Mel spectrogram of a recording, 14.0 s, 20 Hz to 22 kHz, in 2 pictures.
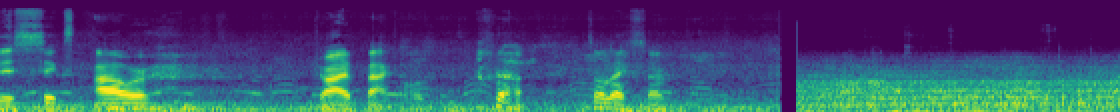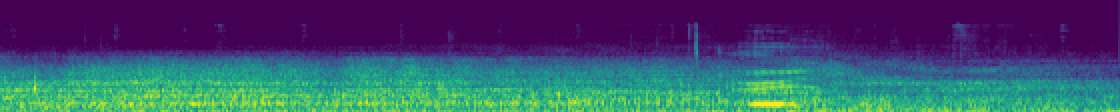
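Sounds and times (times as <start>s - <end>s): jet engine rush: 0.0s - 14.0s.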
